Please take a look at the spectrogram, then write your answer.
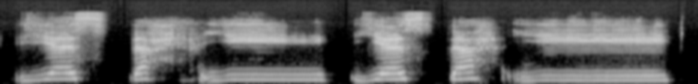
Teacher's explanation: खड़ी ज़ेर या मद्दा के कायम मुकाम है, यानी दो हरकत खींच के पढ़ी जाती है जमाओं के साथ।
